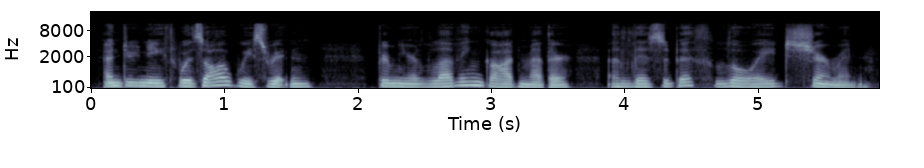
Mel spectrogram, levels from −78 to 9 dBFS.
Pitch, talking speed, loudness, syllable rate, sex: 150 Hz, 110 wpm, -17 LUFS, 4.6 syllables/s, female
